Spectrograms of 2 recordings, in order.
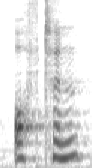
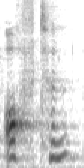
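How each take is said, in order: First: The T sound is clearly pronounced. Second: The T sound is clearly pronounced.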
